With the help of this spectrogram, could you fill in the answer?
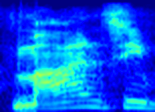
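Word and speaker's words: MONSE: And, as I said this morning, MONSI rhymes with Ponzi.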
